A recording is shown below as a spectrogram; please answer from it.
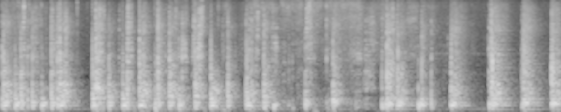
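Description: A medium red HyperX-branded cardboard product box, hollow and apparently full, is held in both hands and tapped with fingertips and nails. The result is a fast, uneven series of short, hollow, papery knocks and clicks, with a low-mid body and little ring.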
